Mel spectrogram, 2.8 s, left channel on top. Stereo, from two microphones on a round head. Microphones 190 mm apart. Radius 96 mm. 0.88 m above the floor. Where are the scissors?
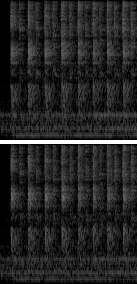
25° left (ahead or behind), 1.3 m.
